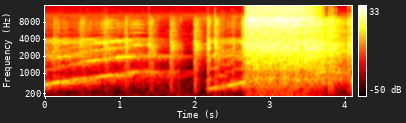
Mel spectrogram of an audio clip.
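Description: Pistol shots ring out loudly.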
